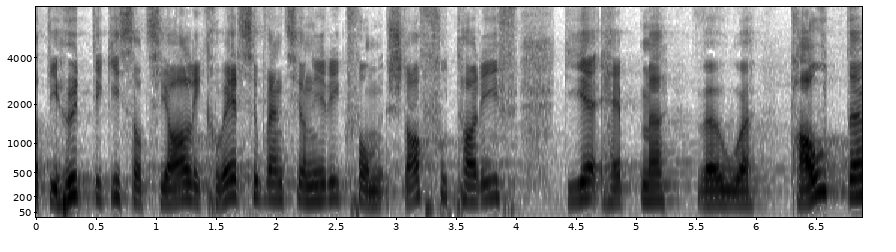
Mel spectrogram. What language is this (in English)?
Swiss German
